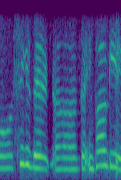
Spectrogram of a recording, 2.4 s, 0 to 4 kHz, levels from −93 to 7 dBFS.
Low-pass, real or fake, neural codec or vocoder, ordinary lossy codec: 3.6 kHz; real; none; none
